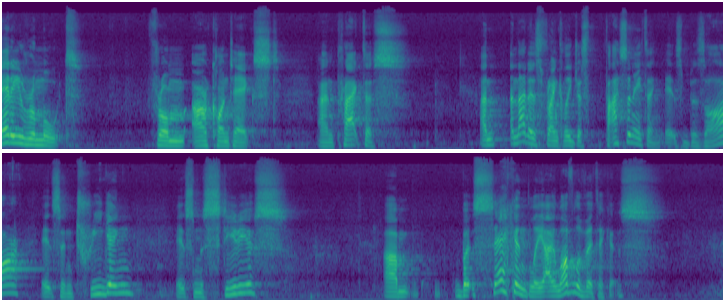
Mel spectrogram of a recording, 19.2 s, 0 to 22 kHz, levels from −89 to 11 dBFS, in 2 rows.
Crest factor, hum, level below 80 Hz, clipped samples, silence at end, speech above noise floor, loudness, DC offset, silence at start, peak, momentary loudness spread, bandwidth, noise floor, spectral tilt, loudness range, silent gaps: 24 dB; none; -70 dBFS; under 0.1%; 0.85 s; 33 dB; -26 LUFS; under 0.1%; 0 s; -4 dBFS; 14 LU; 19 kHz; -59 dBFS; -3 dB/octave; 5 LU; none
